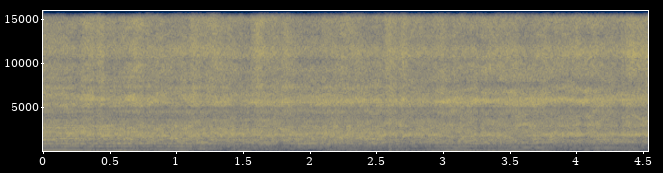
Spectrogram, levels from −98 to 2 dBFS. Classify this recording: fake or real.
fake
